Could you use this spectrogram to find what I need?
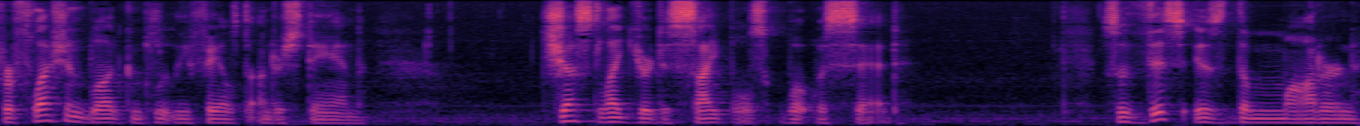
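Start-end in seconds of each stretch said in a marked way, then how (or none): none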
